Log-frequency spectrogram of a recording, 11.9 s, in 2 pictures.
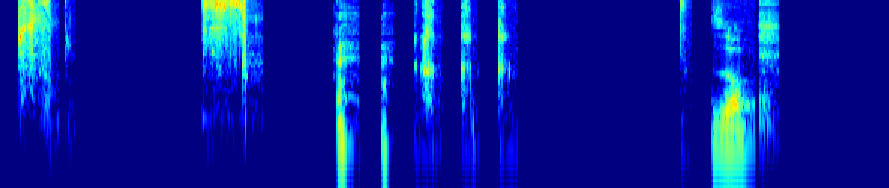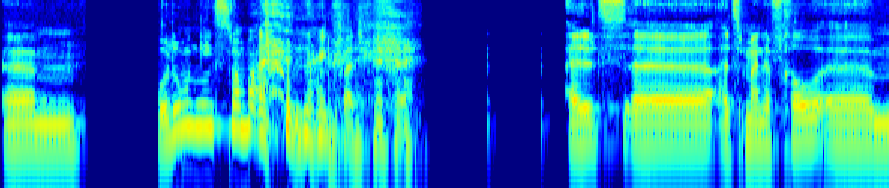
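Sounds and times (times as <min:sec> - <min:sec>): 
mouth smacking: 0:00.1 - 0:00.5, 0:01.4 - 0:01.8, 0:02.8 - 0:03.5
speech: 0:02.2 - 0:03.2, 0:04.8 - 0:05.2, 0:06.0 - 0:08.8, 0:09.7 - 0:11.8
laughter: 0:07.6 - 0:08.8.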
